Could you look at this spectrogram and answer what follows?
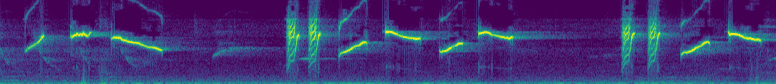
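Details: High, thin, fast song of a kolibri wulung: quick sliding whistles and doubled sharp ticks packed closely together, in phrases with short pauses between them.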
